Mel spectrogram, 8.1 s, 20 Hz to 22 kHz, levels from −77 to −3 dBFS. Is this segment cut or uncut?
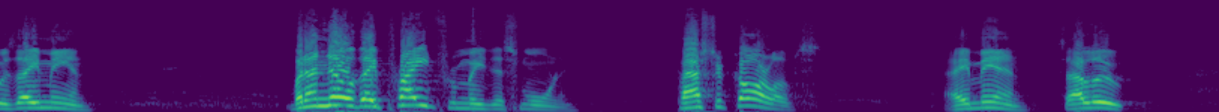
uncut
